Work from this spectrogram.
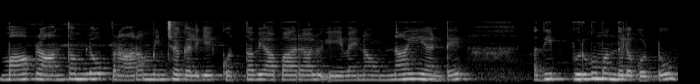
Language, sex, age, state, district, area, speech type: Telugu, female, 18-30, Telangana, Bhadradri Kothagudem, rural, spontaneous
